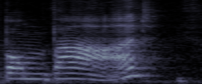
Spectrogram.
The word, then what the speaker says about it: bombard: B is silent but let's use the same base word bomb and use it in the word bombard which is when you fire questions of someone which is used from the base word bomb but suddenly we sound out the B so suddenly it's bomba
